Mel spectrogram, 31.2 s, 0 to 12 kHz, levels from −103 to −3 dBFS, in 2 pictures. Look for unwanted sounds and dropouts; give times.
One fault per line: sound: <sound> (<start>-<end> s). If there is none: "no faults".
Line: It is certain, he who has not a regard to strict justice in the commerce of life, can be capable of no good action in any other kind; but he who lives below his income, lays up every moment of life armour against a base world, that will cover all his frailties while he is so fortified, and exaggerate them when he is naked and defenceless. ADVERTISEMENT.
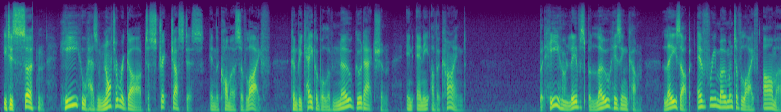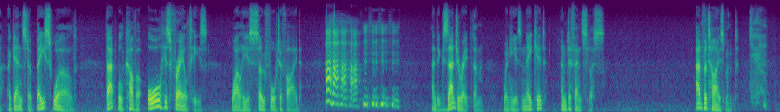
sound: laugh (22.1-23.7 s)
sound: sneeze (30.6-31.0 s)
